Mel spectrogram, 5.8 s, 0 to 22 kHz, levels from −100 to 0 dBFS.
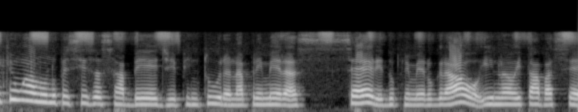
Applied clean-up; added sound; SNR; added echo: neural mask model RNNoise.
